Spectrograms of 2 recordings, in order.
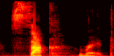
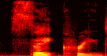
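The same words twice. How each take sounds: First: It sounds like the words sack and red. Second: It begins with 'say', not like sack and red. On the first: The speaker calls it wrong. "It is not sacred. Mm-mm. We're not combining sack and red together" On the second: The speaker calls it right. "So we have sacred"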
